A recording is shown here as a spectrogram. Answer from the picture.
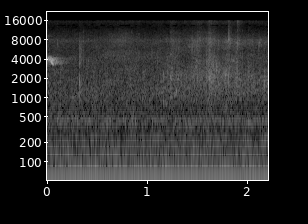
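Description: Steady rushing outdoor noise with a single rising chirp from a bird right at the start.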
